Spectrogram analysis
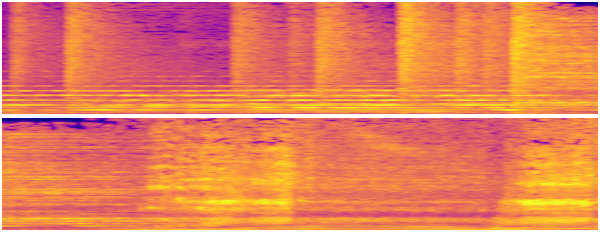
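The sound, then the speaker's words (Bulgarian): A Maserati car engine revs in an advert, with loud sweeping rises and falls in pitch that repeat a few times. “Мазерати. Официален автомобил на конкурса Мъж на годината.”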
